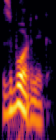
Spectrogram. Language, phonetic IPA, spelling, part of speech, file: Russian, [ˈzbornʲɪk], сборник, noun, Ru-сборник.ogg
- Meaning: 1. collection 2. storage tank, receptacle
